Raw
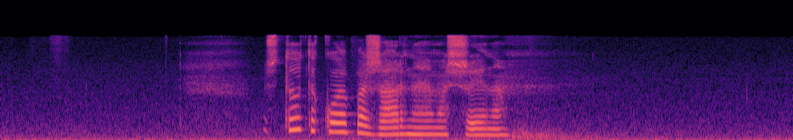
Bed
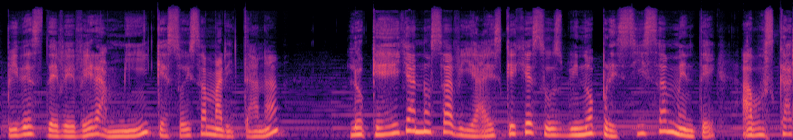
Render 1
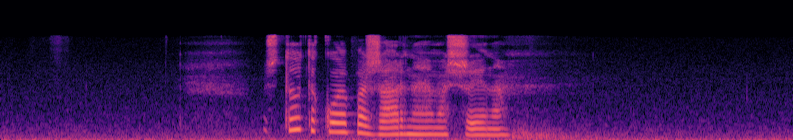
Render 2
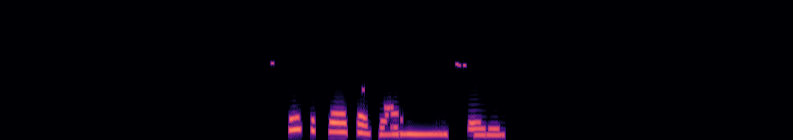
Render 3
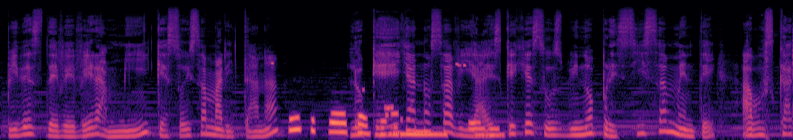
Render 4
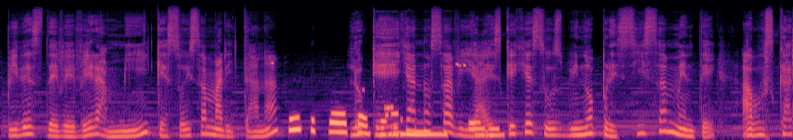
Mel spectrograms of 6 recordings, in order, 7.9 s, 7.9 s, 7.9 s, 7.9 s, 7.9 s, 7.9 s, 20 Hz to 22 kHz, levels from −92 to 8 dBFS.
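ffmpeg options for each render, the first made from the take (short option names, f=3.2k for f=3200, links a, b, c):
-af "afftdn=nr=6:nf=-46"
-af "highpass=f=55:w=0.5412,highpass=f=55:w=1.3066,afftfilt=real='re*gte(hypot(re,im),0.447)':imag='im*gte(hypot(re,im),0.447)':win_size=1024:overlap=0.75"
-filter_complex "[1:a]volume=-14dB[a];[0:a][a]amix=inputs=2:normalize=0"
-af "volume=11.5dB,alimiter=limit=-2dB:level=0:latency=1"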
